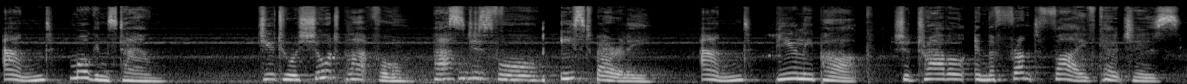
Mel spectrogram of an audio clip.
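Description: A woman giving formal, measured train station loudspeaker announcements. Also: medium pitch, expressive, a little hiss or hum.

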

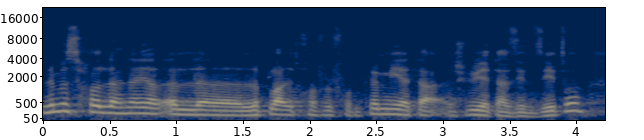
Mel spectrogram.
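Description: A man's voice: mid-range voice, expressive, dark tone, long reverb tail, a little hiss or hum. A man with an Algerian accent, a TV chef talking through a recipe step by step in a studio kitchen. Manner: rapid, explaining steps. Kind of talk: cooking demonstration.

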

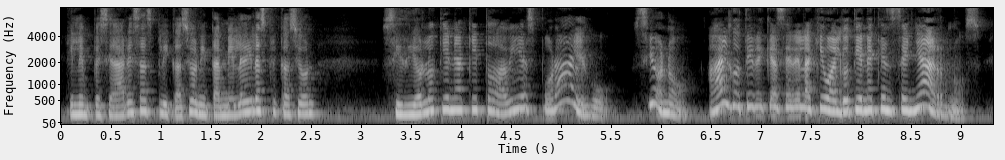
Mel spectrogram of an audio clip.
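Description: A woman from Colombia, speaking a little high and a little fast, delivers an expressive motivational talk on a live stream. She speaks directly to her viewers and frequently checks in with them using tag questions.

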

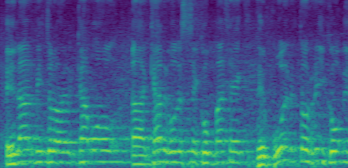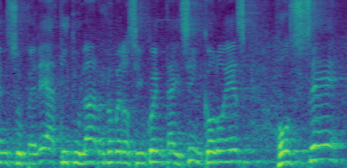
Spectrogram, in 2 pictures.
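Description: High-pitched, showy male lucha-style ring announcer. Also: steady tone, mellow. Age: middle-aged. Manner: booming showman delivery with drawn-out words and rapid runs. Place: boxing ring in an indoor arena. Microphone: handheld microphone. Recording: echoey arena PA with crowd noise.

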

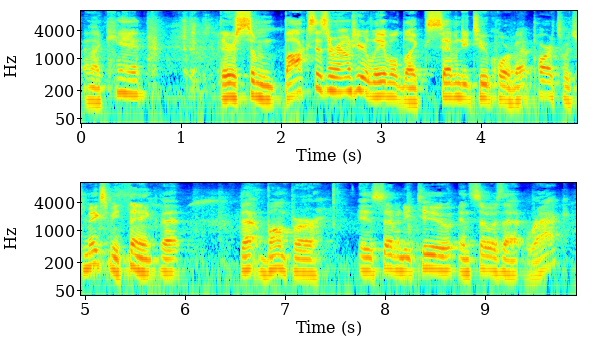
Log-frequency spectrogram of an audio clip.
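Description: A man in his forties, a garage channel host, musing aloud in a casual, rambling way while clearing out a cluttered old workshop, filmed on a handheld action camera. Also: mid-range voice, darkish tone, a little hiss or hum. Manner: rambling, musing, lots of fillers and trailing thoughts. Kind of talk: casual vlog commentary while cleaning. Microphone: action camera held at arm's length.

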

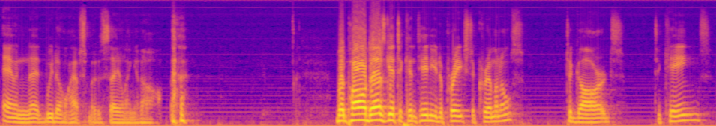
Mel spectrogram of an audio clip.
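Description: A middle-aged pastor preaching a sermon in a small church, swinging from loud emphatic lines to quiet low ones. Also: male voice, a little slow, creaky, pauses often. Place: small church hall, indoors. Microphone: podium microphone.

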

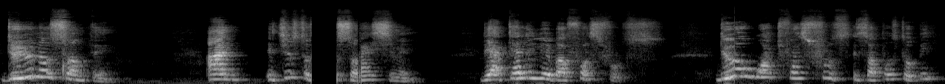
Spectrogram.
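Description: A middle-aged man preaching to camera, repeating phrases and breaking into loud shouts. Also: extremely high pitch. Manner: forceful preaching with repetition and sudden loud shouts; waves arms and gestures while preaching. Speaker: pastor. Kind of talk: sermon to camera. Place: small indoor church room in front of a banner. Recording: echoey room.

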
